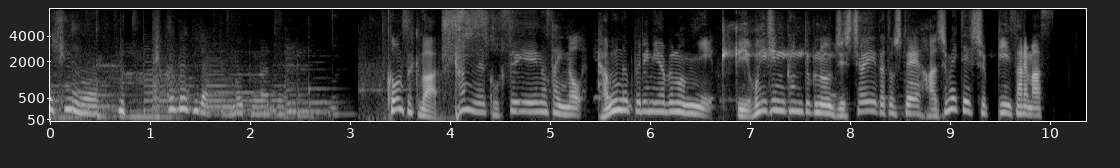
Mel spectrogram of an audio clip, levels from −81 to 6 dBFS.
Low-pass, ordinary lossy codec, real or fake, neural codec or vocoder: none; none; fake; codec, 16 kHz, 1 kbps, X-Codec, HuBERT features, trained on balanced general audio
